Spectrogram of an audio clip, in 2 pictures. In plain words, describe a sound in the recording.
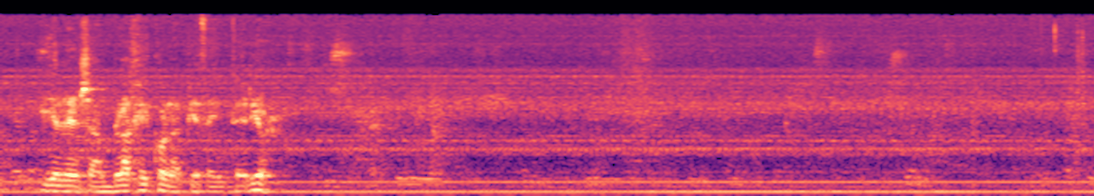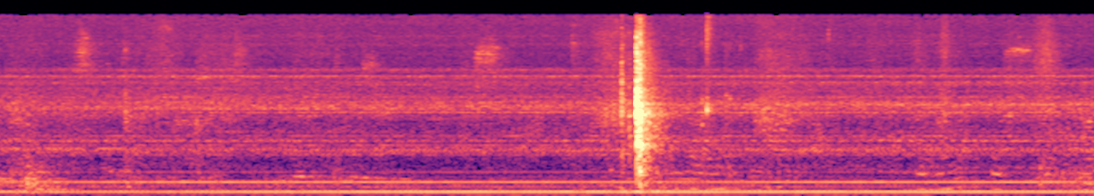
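A potter's wheel motor hums steadily.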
